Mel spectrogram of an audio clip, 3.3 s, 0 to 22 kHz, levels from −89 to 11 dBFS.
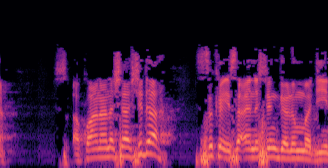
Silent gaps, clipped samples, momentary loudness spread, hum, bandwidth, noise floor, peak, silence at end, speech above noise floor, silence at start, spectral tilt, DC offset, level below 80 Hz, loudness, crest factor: none; under 0.1%; 14 LU; none; 8.2 kHz; -47 dBFS; -2 dBFS; 0 s; 31 dB; 0 s; -4.5 dB/octave; under 0.1%; -40 dBFS; -16 LUFS; 14 dB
